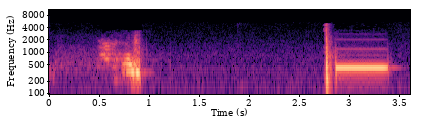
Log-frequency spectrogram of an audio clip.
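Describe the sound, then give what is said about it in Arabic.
Telephone busy tone after a call is cut off: a brief voice fragment, a pause, then a click and a single steady mid-pitched beep lasting about half a second. “طيب هو التلفون انقطع، أرجو الاتصال، عاود الاتصال تاني”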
